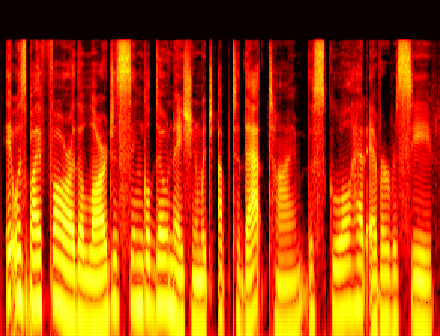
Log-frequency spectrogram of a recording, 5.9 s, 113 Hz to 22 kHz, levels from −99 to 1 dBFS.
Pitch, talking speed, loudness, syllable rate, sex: 160 Hz, 185 wpm, -19 LUFS, 4.4 syllables/s, female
